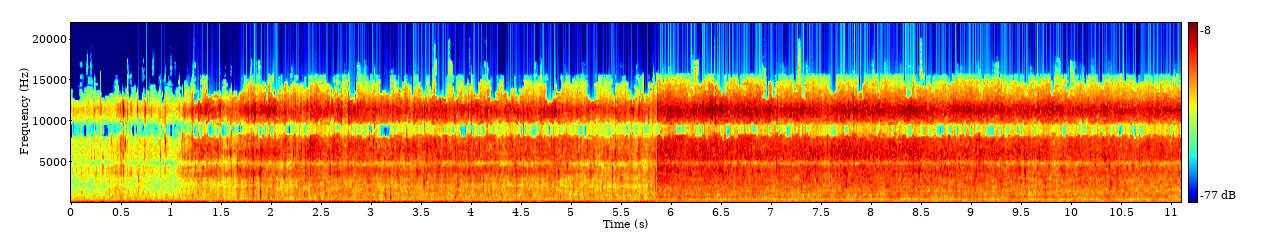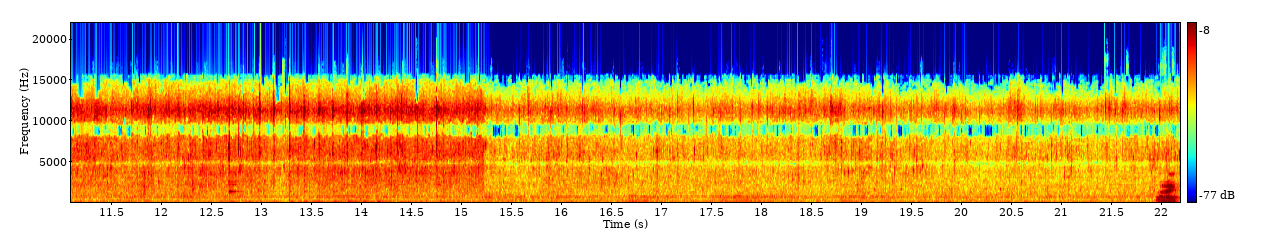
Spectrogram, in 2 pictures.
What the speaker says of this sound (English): now we're gonna fry the second round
